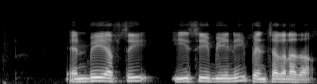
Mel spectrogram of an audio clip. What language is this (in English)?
Telugu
